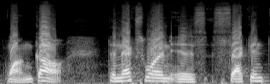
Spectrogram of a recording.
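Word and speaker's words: 广告: Guang is third tone, and gao is fourth tone. Guang gao.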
